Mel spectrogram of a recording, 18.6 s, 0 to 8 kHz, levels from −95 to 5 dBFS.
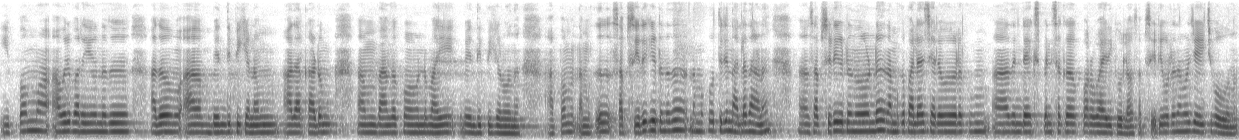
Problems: low volume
